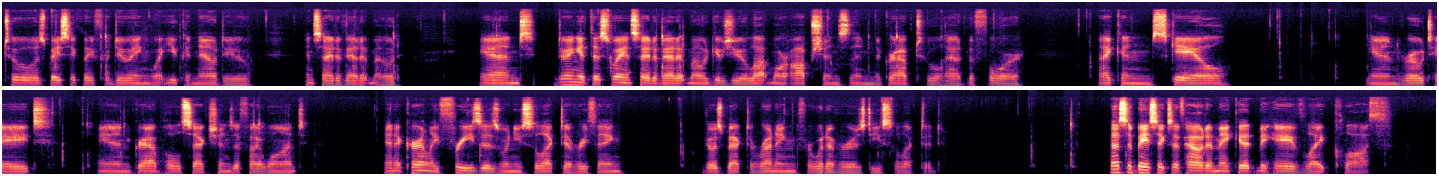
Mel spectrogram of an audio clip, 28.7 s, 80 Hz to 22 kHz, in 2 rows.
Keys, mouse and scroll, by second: 0.5 alt+right click, 1.2 middle click, 2.7 g, 4.0-5.1 middle drag, 6.8 middle click, 7.1 g, 9.1 middle click, 10.1 shift+s, 11.3 s, 13.5 middle click, 14.1 r, 15.3 middle click, 15.8 a, 16.4 a, 17.0 middle click, 18.3 g, 20.2 a, 21.2 right click, 21.6 g, 23.6 g, 25.2 middle click, 25.9 a.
